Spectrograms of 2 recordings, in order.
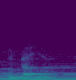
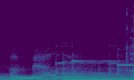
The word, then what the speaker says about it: pomelo: pomelo Pomelo. Slowly. pomelo Pomelo. That's the American pronunciation. The British pronunciation, because British pronunciation is always so extra, would be pomelo Pomelo.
